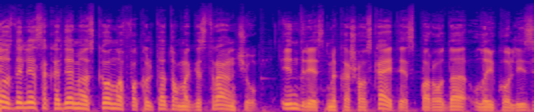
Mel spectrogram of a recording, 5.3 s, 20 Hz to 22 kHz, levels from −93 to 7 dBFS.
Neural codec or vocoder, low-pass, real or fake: none; 19.8 kHz; real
